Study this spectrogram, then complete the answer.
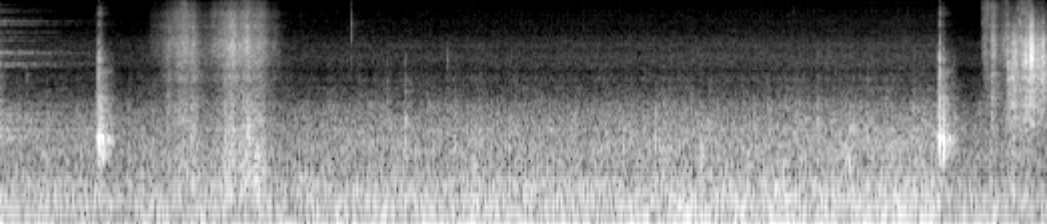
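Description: A short click sounds twice.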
